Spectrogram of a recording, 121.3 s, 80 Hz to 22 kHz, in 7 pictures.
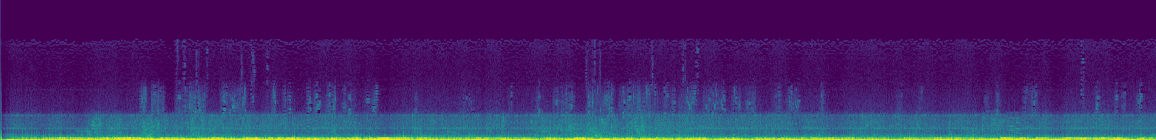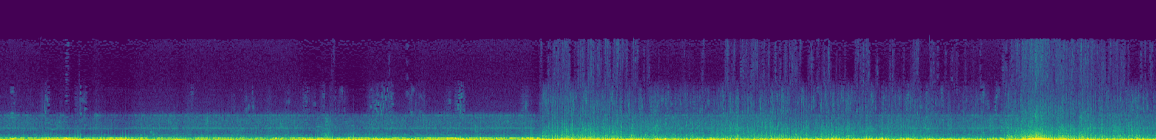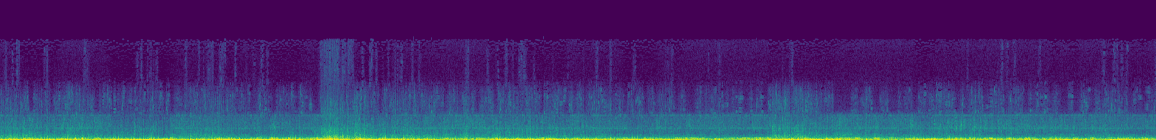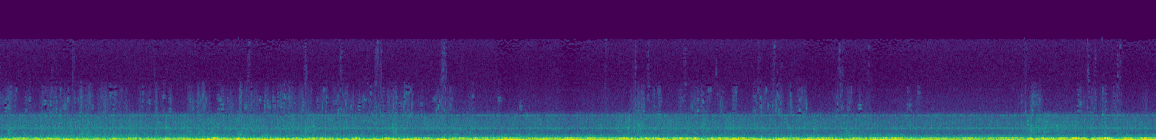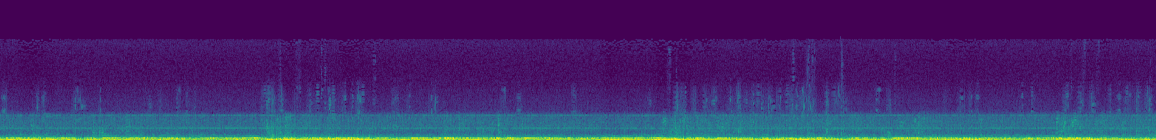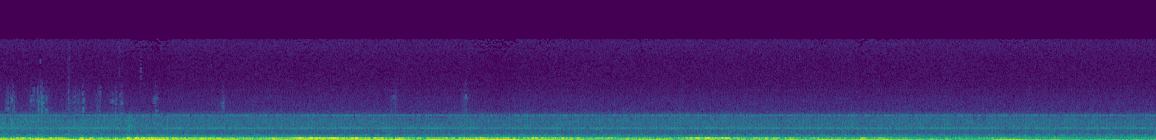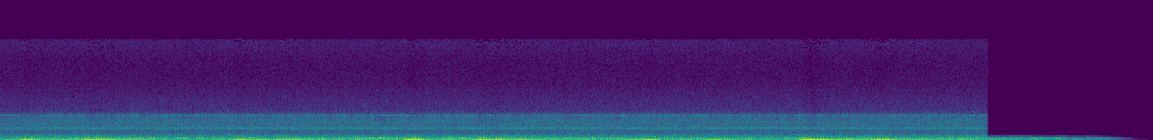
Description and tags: Combination of two sound files, both created by generating a feedback
loop with my mixer and a Boss digital delay stompbox. The two files
were recorded in my studio with a SM57 and a minidisk. One file is
pitched down, the other is pitched down and processed, using DFX
Geometer. The result is a low hum with some hiss on top of it and in
the background there are some shuffling and more grainy sounds.
rumble, low, hum, drone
